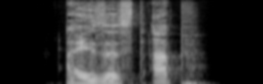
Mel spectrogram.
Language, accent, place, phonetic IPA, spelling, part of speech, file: German, Germany, Berlin, [ˌaɪ̯zəst ˈap], eisest ab, verb, De-eisest ab.ogg
- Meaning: second-person singular subjunctive I of abeisen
